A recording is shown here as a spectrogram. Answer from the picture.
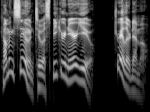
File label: Trailer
